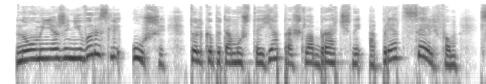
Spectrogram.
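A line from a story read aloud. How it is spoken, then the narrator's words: Angry snort. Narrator (Russian): сердито фыркнула Олета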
